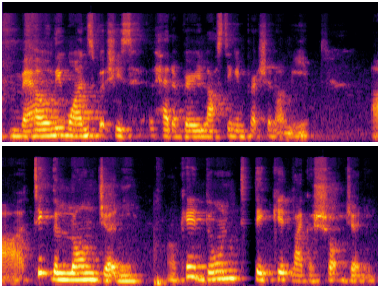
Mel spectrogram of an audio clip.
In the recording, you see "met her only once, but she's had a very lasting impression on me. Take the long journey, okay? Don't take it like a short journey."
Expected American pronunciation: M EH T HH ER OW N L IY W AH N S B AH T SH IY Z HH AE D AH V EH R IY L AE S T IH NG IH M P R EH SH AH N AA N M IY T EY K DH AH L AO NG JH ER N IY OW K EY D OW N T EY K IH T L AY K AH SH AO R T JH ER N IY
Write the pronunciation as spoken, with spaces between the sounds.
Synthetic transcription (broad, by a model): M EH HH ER OW N L IY W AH N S B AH T SH IY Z HH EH D AH V EH R IY L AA S T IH NG IH M P R EH SH AH N AA N M IY T EY K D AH L AO NG JH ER N IY OW K EY D OW N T EY K IH T L AY K AH SH AO T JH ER N IY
